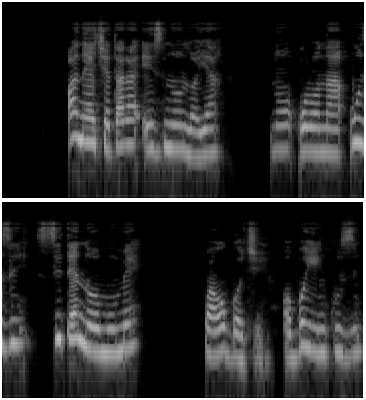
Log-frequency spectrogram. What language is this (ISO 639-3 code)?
ibo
